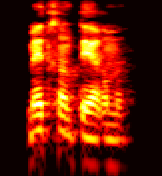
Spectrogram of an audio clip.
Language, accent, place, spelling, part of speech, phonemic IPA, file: French, France, Lyon, mettre un terme, verb, /mɛ.tʁ‿œ̃ tɛʁm/, LL-Q150 (fra)-mettre un terme.wav
- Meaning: to put an end to, to put a stop to, to clamp down on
